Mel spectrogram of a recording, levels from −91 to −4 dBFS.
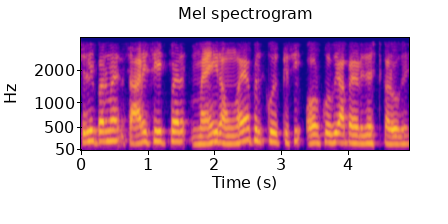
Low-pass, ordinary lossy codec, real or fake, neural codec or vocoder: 3.6 kHz; none; fake; codec, 16 kHz, 16 kbps, FunCodec, trained on Chinese and English, 50 frames a second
